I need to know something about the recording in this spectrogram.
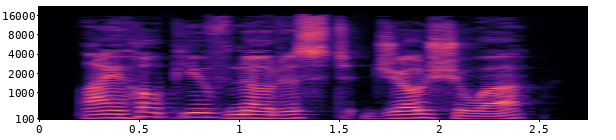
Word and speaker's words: Joshua: I hope you've noticed Joshua, or his name could be pronounced Jeshua, the high priest.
